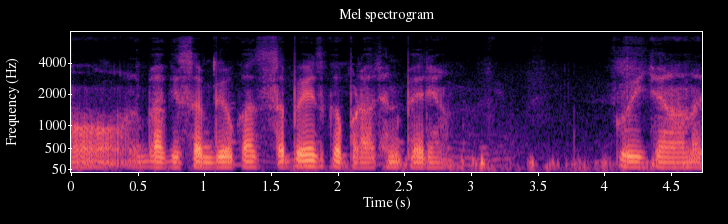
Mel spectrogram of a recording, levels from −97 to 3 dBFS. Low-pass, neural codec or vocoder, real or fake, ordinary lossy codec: 7.2 kHz; none; real; AAC, 48 kbps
